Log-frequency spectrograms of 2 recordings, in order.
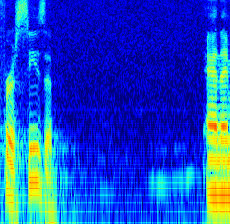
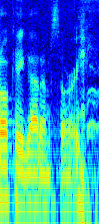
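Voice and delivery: softer, lower meek sorry; sheepish apology; 6 semitones lower, 9 dB quieter, faster than usual. Acted. Preacher apologizing to God after ranting, meek and soft. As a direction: back down sheepishly.

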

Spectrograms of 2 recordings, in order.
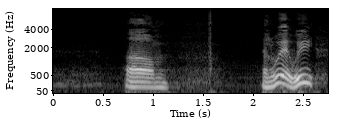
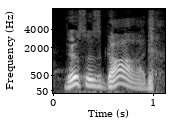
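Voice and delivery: lightly voiced God, a bit louder; mock voice of God; 6 dB louder, slower than usual. Speaker to startled visitor, mock divine announcement. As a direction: announce yourself as a playful God.

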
